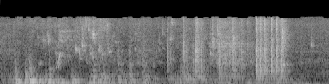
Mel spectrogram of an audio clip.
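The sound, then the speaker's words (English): Cold water runs from a tap into a bath, a steady rushing splash with a few sharper knocks and clatters mixed in, louder near the start and again toward the end. “I can put some more cold water in there if I want, can't I? Yes, take that out and put some more.”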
